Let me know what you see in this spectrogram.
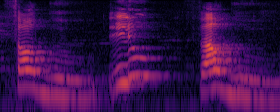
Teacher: اسحب الضاد الى الداخل، فضل وسط اللسان للداخل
